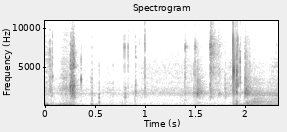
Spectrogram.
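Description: Several light, irregularly spaced clicks from a computer keyboard and mouse being used at a desk, the loudest right at the start and near the end.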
